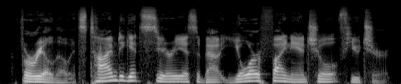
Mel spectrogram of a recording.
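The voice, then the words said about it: Serious voice. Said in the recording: “in my serious voice.”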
